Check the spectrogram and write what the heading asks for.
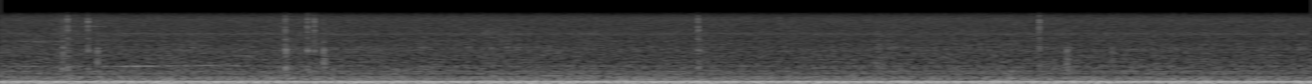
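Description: Steady low hum, with a few faint short clicks, computer mouse clicks, scattered through it.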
